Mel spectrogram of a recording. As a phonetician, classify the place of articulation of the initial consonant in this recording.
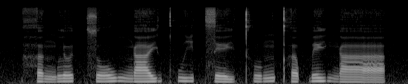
glottal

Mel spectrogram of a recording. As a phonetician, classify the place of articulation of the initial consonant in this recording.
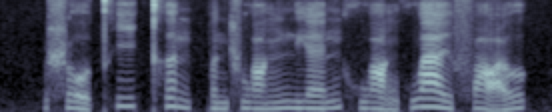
retroflex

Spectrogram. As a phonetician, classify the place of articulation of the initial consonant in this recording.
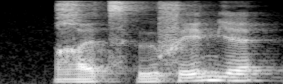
uvular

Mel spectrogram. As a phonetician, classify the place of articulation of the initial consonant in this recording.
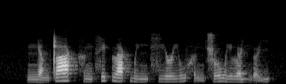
palatal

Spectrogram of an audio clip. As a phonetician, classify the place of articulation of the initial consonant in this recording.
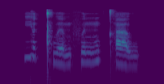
palatal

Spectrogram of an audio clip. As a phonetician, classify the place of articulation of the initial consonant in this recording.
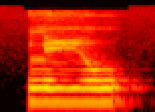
alveolar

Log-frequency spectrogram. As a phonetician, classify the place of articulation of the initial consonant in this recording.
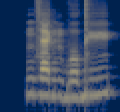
alveolar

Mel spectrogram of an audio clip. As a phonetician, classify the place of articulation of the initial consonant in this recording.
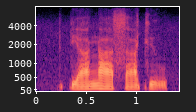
labial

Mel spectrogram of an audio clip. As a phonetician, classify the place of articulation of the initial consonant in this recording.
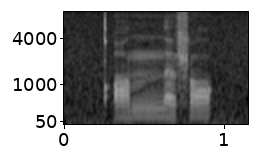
uvular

